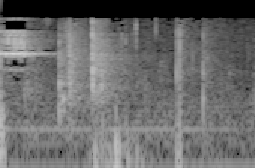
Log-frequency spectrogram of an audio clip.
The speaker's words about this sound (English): Pardon me for the phone that I put over on the other side. Forgot to turn that off.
